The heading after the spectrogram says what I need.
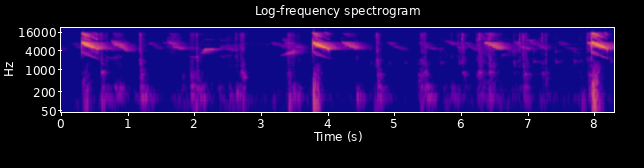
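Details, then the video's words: Female white-eye call used to arouse males: three bright, sharply descending whistles about four seconds apart, interspersed with quieter twittering notes and light clicking sounds. "Call Burung Pleci Betina Perangsang Birahi Pleci Jantan"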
